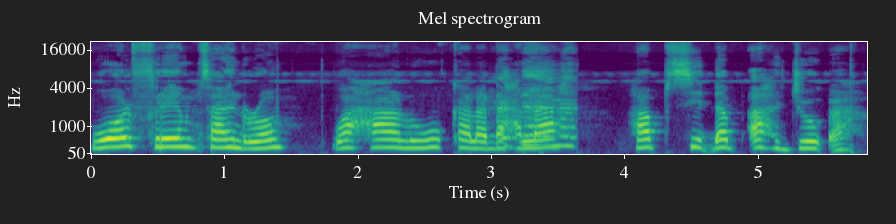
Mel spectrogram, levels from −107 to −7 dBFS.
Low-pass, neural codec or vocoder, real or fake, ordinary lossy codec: none; none; real; none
